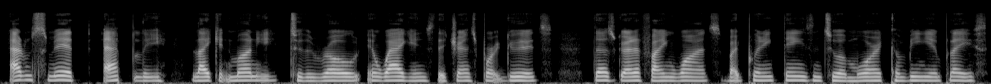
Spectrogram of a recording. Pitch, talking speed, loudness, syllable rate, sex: 175 Hz, 145 wpm, -20 LUFS, 4.4 syllables/s, female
